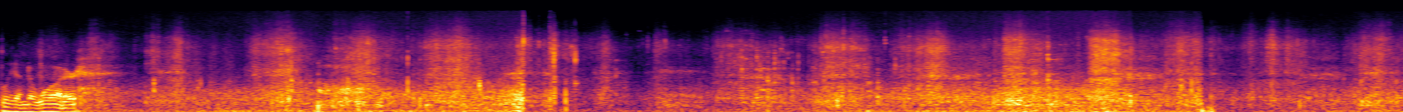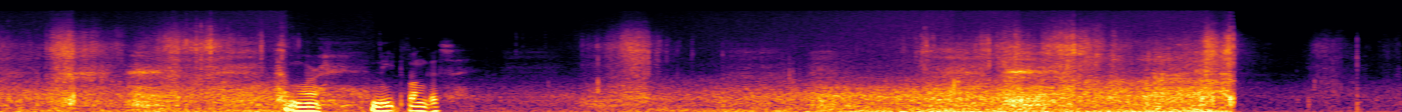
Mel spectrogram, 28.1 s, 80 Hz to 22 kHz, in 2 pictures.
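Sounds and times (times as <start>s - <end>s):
brushing through undergrowth: 0.0s - 16.9s, 19.8s - 20.9s, 22.2s - 28.0s
footsteps crunching dry leaves: 0.0s - 16.9s, 19.8s - 20.9s, 22.9s - 28.0s.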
